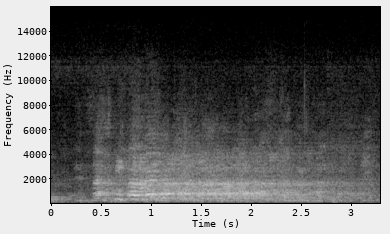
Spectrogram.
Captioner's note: laughter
